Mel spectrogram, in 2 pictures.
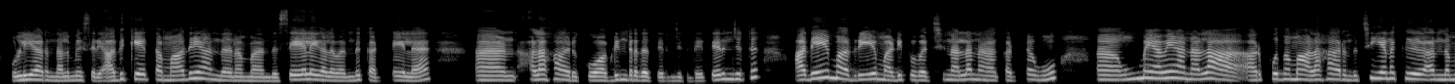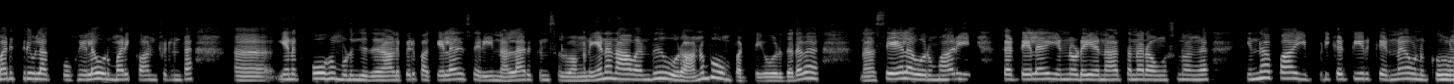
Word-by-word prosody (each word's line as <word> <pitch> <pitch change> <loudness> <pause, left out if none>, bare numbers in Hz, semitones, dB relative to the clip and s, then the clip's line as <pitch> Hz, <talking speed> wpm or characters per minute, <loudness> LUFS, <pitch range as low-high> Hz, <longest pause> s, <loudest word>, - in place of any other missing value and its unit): ஒல்லியா 215 +3 +3
இருந்தாலுமே 185 0 -3
சரி. 175 -3 -3
அதுக்கேத்தமாரி 220 +1 +1
அந்த 210 -4 -3
நம்ம 175 -1 -3
அந்த 165 0 -3
சேலைகள 225 -3 +4
வந்து 180 +5 -4
கட்டையில 175 +1 -2 0.7
அ - - +4 0.5
அழகா 235 +2 +2
இருக்கும்." 185 0 -1
அப்பிடின்றத 200 0 0
தெரிஞ்சுக்கிட்டு, 165 -1 -8
தெரிஞ்சிட்டு 245 +5 0 0.5
அதேமாரியே 255 -3 +5
மடிப்பு 210 +2 -2
வச்சு 190 - -7
நல்லா 215 +3 +2
நான் 195 -3 -3
கட்டவும் 220 +7 -4 0.4
அ - - +3 0.3
உண்மையாவே 285 +2 +4
நான் 265 -4 +1
நல்லா, 265 +4 +4 0.4
அற்புதமா, 235 +2 -1
அழகா 220 +3 -1
இருந்துச்சு. 200 +4 -6
எனக்கு 275 0 -3 0.2
அந்தமாரி 225 +3 0
திருவிழாக்கு 255 -4 0
போகையில 220 +3 -2
ஒரு 245 - -4
மாரி 225 +1 +1
கான்ஃபிடென்ட்டா 215 +1 -5 0.7
அ - - -3 0.3
எனக்கு 240 -1 -4
போக 270 0 +3
முடிஞ்சுது. 215 -3 -1
4 200 +1 +1
பேரு 230 +2 -4
பாக்கையில, 210 +2 0 0.2
சரி 195 -4 -2 0.2
நல்லாயிருக்குன்னு 210 +3 -2
சொல்லுவாங்கனு. 185 +1 -2
ஏன்னா, 285 +3 +2
நான் 240 -1 +4
வந்து 220 +5 -2 0.2
ஒரு 200 -1 +2
அனுபவம் 275 -4 0
பட்டேன். 165 0 -5
ஒரு 170 0 0
தடவ 225 +9 +1 0.6
நான் 190 0 -1
சேல 260 +2 +6
ஒரு 220 -1 -2
மாரி 240 +3 0 0.4
கட்டையில 235 +2 +3 0.2
என்னுடைய 230 -1 +2
நாத்தனார் 225 +1 0
அவுங்க 210 0 -3
சொன்னாங்க, 225 -1 -3 0.5
"என்னப்பா! 290 +1 +2 0.2
இப்பிடி 230 +2 -11
கட்டியிருக்க? 250 0 -2
என்ன 245 +3 -1
உனக்கு 225 -1 -2
220 Hz, 140 wpm, -23 LUFS, 200-245 Hz, 0.7 s, சேல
